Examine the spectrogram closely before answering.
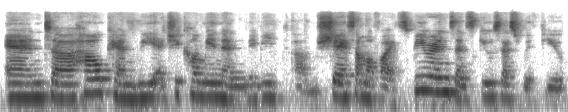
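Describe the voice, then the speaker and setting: Casting: Malaysian-accented woman, 30s, HR career coach, lowish voice, chatty, faint hiss behind. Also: moderate pace. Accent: Malaysian English. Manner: chatty, filler-heavy, affirming with "yeah" and "right?". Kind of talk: webinar presentation.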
